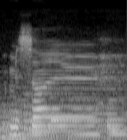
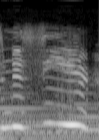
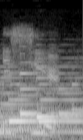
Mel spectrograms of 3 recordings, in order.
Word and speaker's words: Monsieur: Messiah. Meaning. Let's go with meaning first. Oh, it means sir. What? How do you even pronounce this? Oh, it's Monsieur. Oh, I'm so dumb. Monsieur.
